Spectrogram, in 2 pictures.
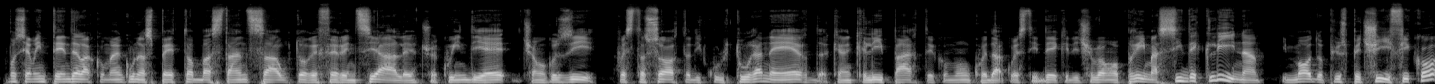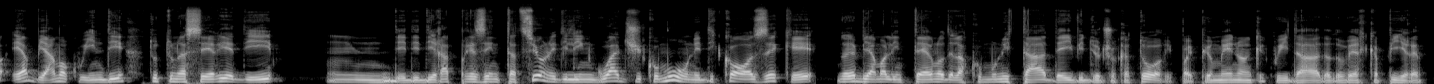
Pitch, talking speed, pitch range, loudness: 110 Hz, 145 wpm, 105-125 Hz, -19 LUFS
